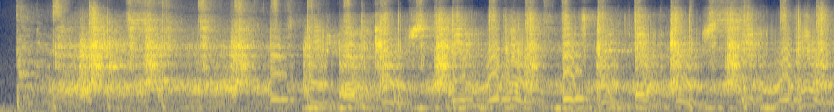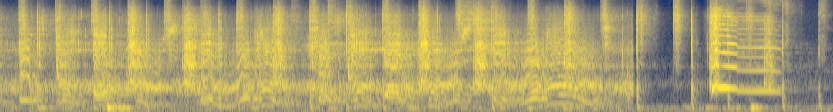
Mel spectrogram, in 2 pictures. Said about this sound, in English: And if we're going to review Prime Minister's questions. We need a jingle. Then, yes, we do, he says, stalling for time, finding the jingle that he'd forgotten about, but which sounds like this.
